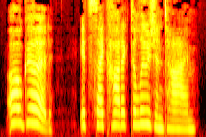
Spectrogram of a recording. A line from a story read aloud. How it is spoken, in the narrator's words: I moaned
